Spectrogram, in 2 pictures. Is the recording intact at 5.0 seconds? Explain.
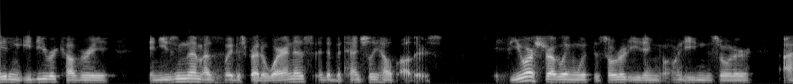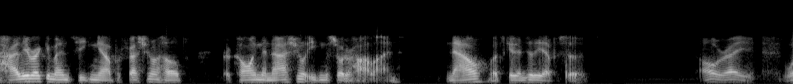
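No. Between 4.98 and 5.10 s, just after "to potentially help others" and before "you are struggling with", there are lost AMR speech frames. Radio errors corrupted a run of frames, so the decoder filled the gap by repeating its last good pitch and vocal tract settings while lowering the gain. The missing span is 100 ms, which fits about five 20 ms frames. The speech smears into a drawn-out, fading tone, and it returns weak or rough for a moment.

The whole clip, including this moment, has also passed through the AMR narrowband mobile codec. Narrowband sampling removes everything above 4 kHz, and the line passes only roughly 150 Hz to 3.6 kHz, and the coarseness suggests a rate near 10.2 kbps. Around the dropout, the speech sounds muffled, thin and plainly buzzy, with a synthetic edge.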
